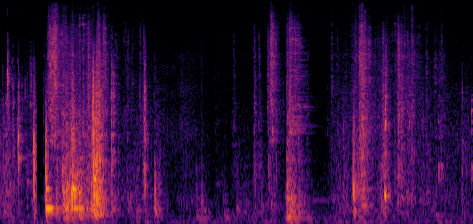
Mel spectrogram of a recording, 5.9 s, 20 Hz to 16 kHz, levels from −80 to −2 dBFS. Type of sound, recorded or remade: recorded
